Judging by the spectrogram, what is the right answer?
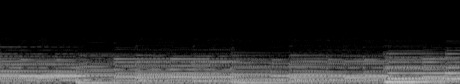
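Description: Background piano music, sustained chords over low bass notes that change every second or so.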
